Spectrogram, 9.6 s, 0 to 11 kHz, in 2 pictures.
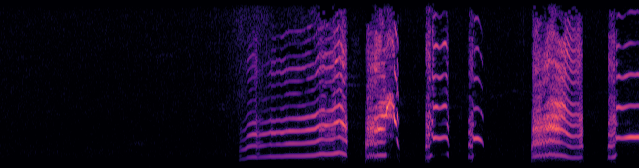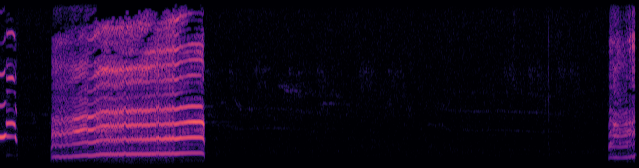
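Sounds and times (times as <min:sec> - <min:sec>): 
peregrine falcon chirrups and harsh annoyance calls: 0:01.8 - 0:06.4, 0:09.4 - 0:09.5.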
